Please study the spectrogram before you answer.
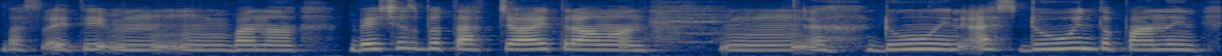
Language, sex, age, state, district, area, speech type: Kashmiri, female, 30-45, Jammu and Kashmir, Bandipora, rural, spontaneous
